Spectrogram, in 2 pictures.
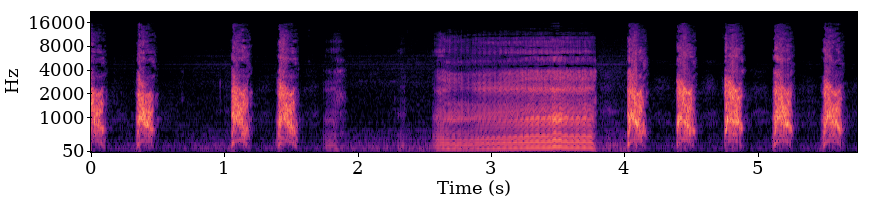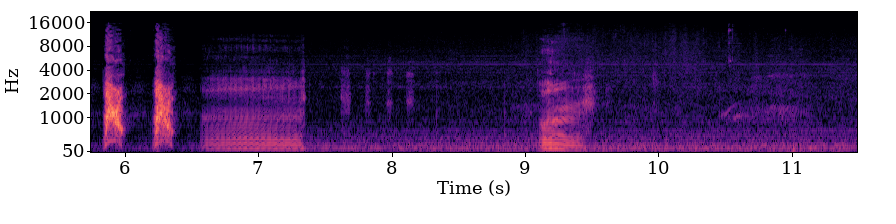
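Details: A terrier, Costello, confronts a turtle visitor in the yard with quick barks, a long harsh growl lasting about a second, another run of six barks, then a second growl and a final bark.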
